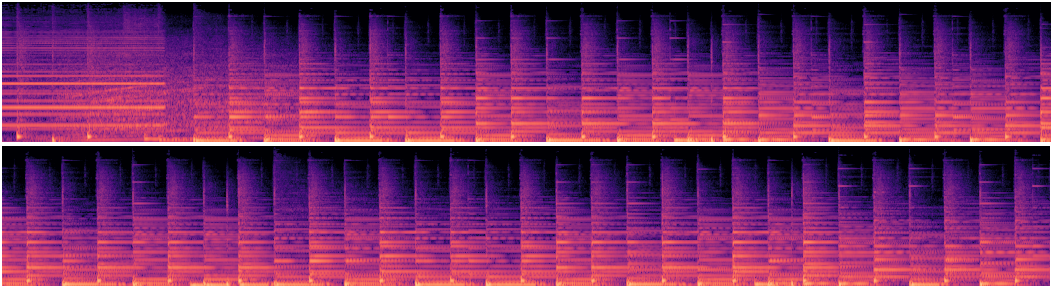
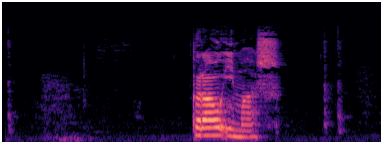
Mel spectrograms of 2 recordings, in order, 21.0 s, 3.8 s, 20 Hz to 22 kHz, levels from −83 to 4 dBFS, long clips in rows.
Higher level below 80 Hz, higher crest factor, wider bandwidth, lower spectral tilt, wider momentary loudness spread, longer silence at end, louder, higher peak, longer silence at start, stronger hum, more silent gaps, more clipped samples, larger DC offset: first, -22 dBFS vs -66 dBFS; about the same, 18 dB vs 22 dB; first, 15.5 kHz vs 10 kHz; first, -6 dB/octave vs -4 dB/octave; second, 3 LU vs 14 LU; second, 0 s vs 1.05 s; about the same, -18 LUFS vs -18 LUFS; about the same, 0 dBFS vs -2 dBFS; second, 0 s vs 1.9 s; neither; neither; neither; neither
